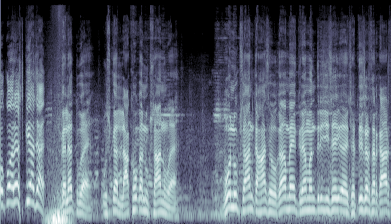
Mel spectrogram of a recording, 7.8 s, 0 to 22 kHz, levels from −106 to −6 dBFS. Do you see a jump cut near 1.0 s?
yes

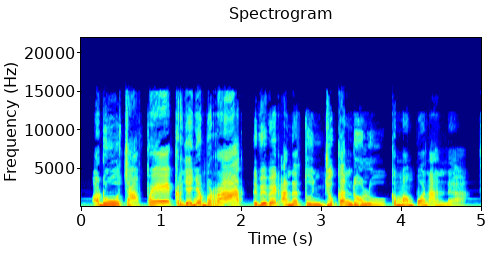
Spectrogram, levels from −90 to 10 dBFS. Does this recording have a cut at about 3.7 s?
no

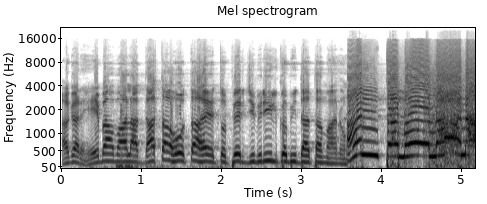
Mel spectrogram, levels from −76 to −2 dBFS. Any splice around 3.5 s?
yes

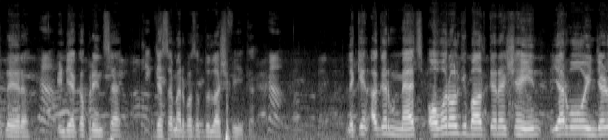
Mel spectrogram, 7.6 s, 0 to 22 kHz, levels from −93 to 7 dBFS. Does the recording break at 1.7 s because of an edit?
no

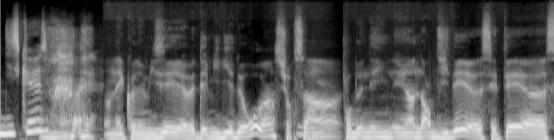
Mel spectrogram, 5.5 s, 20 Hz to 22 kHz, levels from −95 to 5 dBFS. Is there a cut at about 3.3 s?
yes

